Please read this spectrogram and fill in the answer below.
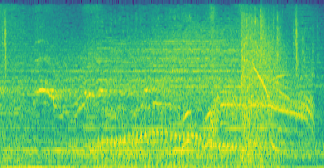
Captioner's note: screaming; growling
